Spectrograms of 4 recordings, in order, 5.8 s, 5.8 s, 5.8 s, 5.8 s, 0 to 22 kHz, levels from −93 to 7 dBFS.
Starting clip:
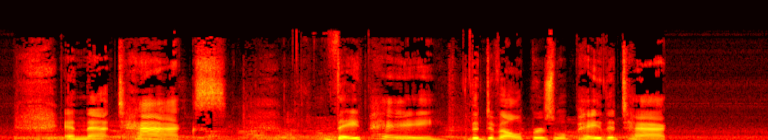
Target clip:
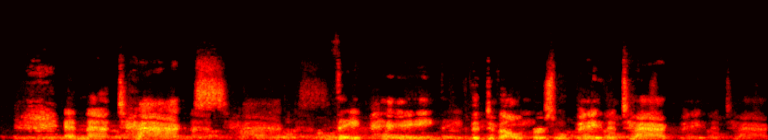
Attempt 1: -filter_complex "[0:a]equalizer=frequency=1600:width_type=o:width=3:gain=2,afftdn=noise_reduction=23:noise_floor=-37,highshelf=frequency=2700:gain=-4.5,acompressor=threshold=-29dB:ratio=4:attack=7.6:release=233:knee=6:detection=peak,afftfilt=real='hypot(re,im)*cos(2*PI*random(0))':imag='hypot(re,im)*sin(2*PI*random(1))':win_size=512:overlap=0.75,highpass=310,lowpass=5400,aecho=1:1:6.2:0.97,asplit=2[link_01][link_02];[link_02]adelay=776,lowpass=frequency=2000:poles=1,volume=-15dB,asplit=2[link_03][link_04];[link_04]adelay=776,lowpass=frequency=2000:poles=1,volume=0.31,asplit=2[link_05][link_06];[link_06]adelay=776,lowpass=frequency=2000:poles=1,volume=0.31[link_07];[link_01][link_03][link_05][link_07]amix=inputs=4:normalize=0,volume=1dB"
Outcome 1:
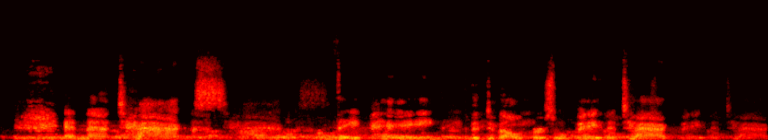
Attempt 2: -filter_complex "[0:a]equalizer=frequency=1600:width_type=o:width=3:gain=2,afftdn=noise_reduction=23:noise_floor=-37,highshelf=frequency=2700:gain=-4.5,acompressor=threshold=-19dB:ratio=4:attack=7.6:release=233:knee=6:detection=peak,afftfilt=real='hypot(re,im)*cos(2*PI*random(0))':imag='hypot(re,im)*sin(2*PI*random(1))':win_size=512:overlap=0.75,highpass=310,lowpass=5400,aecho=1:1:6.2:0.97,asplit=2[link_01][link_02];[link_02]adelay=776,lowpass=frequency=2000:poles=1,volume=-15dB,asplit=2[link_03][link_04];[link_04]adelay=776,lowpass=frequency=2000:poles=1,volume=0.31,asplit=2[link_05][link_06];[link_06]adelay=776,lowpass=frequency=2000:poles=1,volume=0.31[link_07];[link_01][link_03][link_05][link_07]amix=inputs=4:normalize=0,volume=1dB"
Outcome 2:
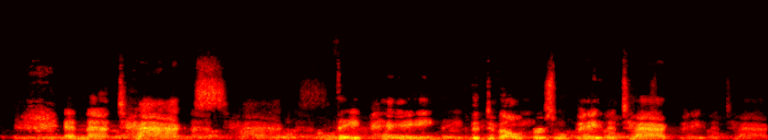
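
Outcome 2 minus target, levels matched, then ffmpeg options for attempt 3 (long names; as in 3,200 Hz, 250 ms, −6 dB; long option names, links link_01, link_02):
4,000 Hz band −4.0 dB
-filter_complex "[0:a]equalizer=frequency=1600:width_type=o:width=3:gain=2,afftdn=noise_reduction=23:noise_floor=-37,highshelf=frequency=2700:gain=7,acompressor=threshold=-19dB:ratio=4:attack=7.6:release=233:knee=6:detection=peak,afftfilt=real='hypot(re,im)*cos(2*PI*random(0))':imag='hypot(re,im)*sin(2*PI*random(1))':win_size=512:overlap=0.75,highpass=310,lowpass=5400,aecho=1:1:6.2:0.97,asplit=2[link_01][link_02];[link_02]adelay=776,lowpass=frequency=2000:poles=1,volume=-15dB,asplit=2[link_03][link_04];[link_04]adelay=776,lowpass=frequency=2000:poles=1,volume=0.31,asplit=2[link_05][link_06];[link_06]adelay=776,lowpass=frequency=2000:poles=1,volume=0.31[link_07];[link_01][link_03][link_05][link_07]amix=inputs=4:normalize=0,volume=1dB"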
